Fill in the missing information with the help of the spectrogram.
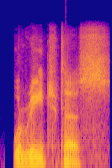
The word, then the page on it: Oireachtas: American English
